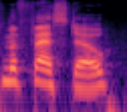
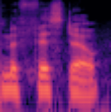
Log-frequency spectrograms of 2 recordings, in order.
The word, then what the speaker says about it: Mephisto: painting that looks like maybe it's mafesto i mean mephisto also we got that wrong last week it is mephisto i watched so many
